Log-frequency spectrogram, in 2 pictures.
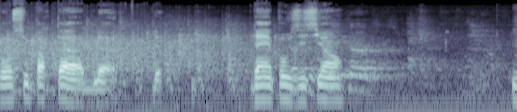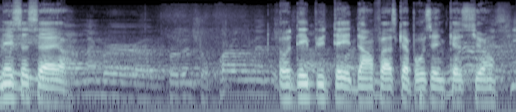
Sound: applause

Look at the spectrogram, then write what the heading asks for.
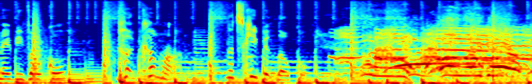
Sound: yelling and cheering

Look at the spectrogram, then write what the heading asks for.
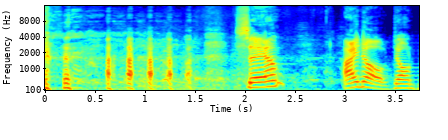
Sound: laughter

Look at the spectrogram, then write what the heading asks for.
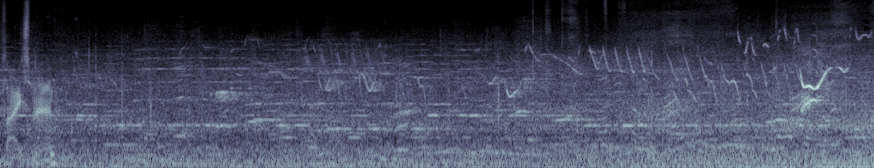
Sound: birds chirping

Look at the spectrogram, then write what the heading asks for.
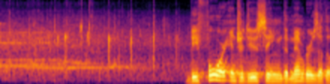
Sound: applause, Cheering

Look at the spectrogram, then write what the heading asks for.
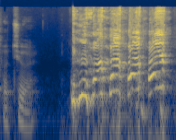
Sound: Zach laughs

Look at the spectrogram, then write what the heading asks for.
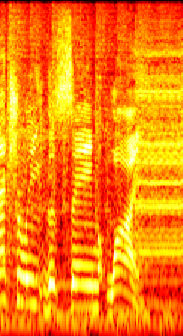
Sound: buzzer

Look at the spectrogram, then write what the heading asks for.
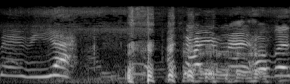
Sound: laughs

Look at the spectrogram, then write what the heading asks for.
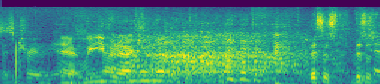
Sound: laughter

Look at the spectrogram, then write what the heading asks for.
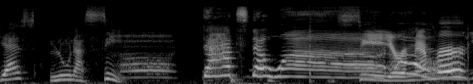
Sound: gasps

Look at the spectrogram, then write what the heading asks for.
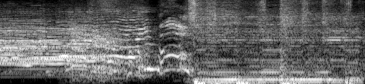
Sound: yelps; rock music

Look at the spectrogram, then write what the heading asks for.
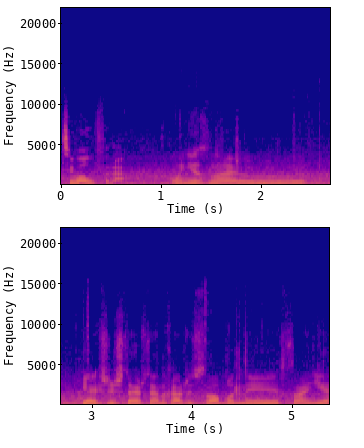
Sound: speaking in foreign language

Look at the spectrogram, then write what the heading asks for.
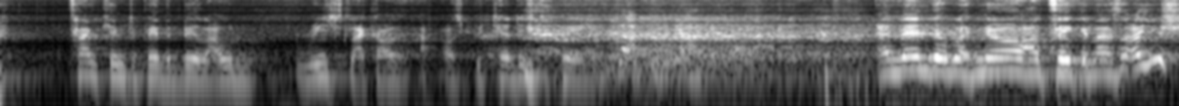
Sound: laughter

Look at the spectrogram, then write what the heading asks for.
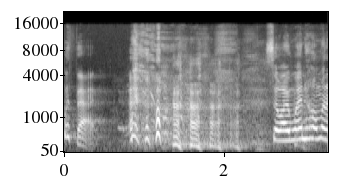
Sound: laughter

